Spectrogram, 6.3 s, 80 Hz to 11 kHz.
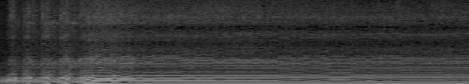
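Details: Ported Husqvarna 385 chainsaw during break-in, tune left slightly rich with a little top-end burble, full throttle in very hard oak: revs snap up, then a clean high steady scream without bogging; smooth, normal full-throttle cutting.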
